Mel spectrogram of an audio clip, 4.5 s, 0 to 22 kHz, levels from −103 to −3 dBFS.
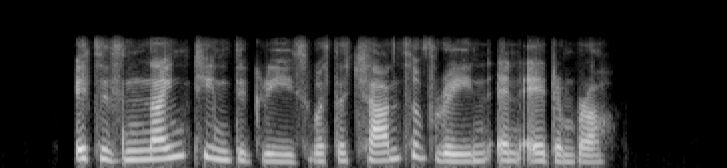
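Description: Throughout the speech, heavy Opus compression is likely at work. The encoder seems to be in its SILK speech mode, at a rate that fits about 12 kbps, leaving the sound muffled and hoarse. On a spectrogram everything stops at a flat ceiling near 8.5 kHz.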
